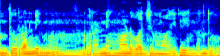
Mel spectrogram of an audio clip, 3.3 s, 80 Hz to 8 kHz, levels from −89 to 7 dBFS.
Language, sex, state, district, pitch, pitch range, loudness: Kannada, male, Karnataka, Raichur, 120 Hz, 115-125 Hz, -18 LUFS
